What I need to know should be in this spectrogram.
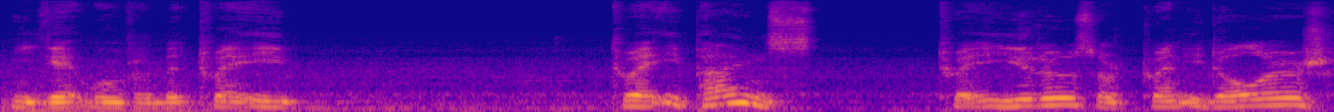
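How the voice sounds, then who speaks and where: A man from the talks to viewers in a casual, unhurried, plain-spoken and earnest monologue. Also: a little high, creaky, warm tone. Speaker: vlogger. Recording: distant mic, faint background noise.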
